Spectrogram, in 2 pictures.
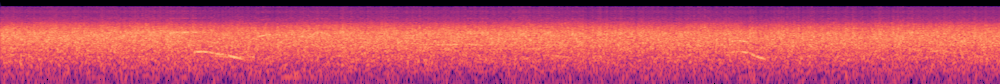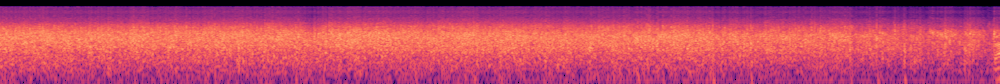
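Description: Theatre audience applauding steadily and at length, easing off slightly in the last couple of seconds.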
